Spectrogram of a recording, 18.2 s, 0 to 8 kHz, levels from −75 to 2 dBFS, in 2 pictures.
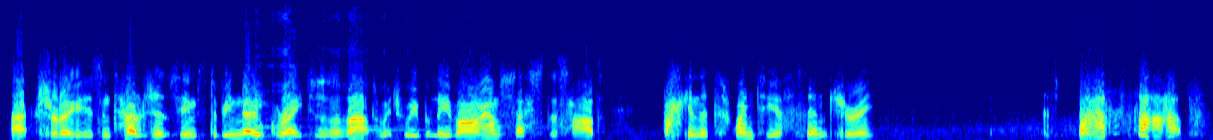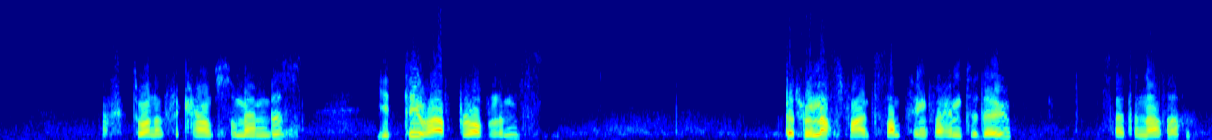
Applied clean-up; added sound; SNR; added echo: neural separator model SepFormer DNS4.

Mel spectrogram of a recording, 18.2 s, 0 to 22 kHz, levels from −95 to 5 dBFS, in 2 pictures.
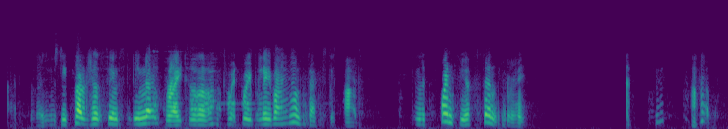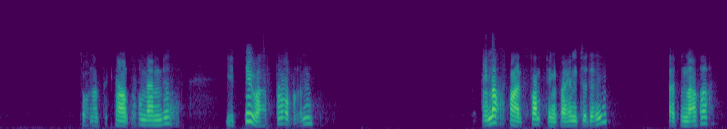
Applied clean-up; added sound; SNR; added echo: neural mask model DeepFilterNet 3.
